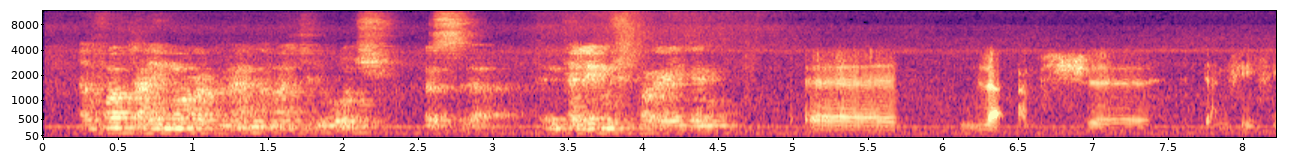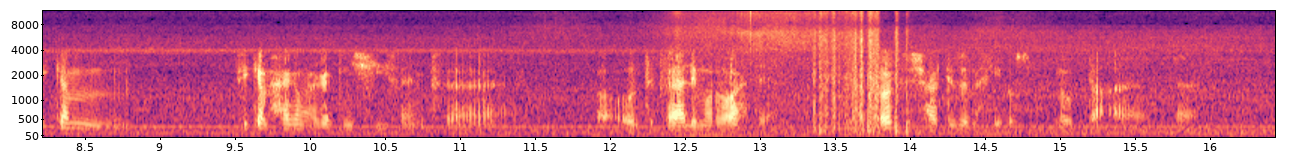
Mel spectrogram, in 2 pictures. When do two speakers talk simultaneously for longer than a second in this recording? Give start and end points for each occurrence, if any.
none

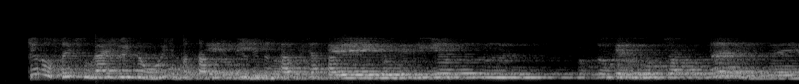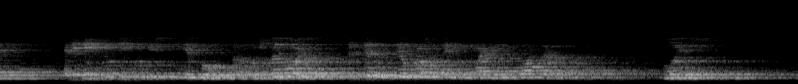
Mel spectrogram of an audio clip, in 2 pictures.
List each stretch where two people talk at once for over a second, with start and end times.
1.7-3.8

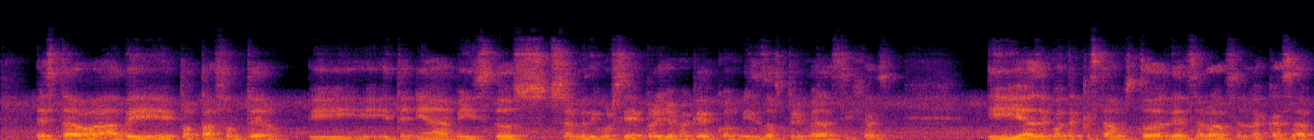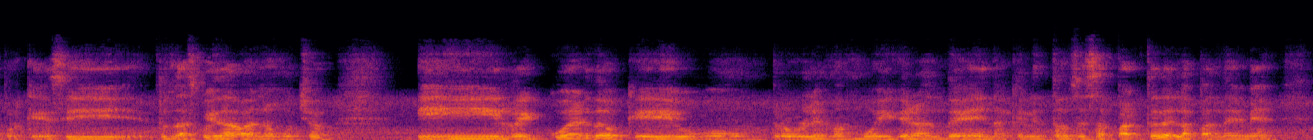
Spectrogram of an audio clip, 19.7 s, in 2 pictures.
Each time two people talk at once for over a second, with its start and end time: none

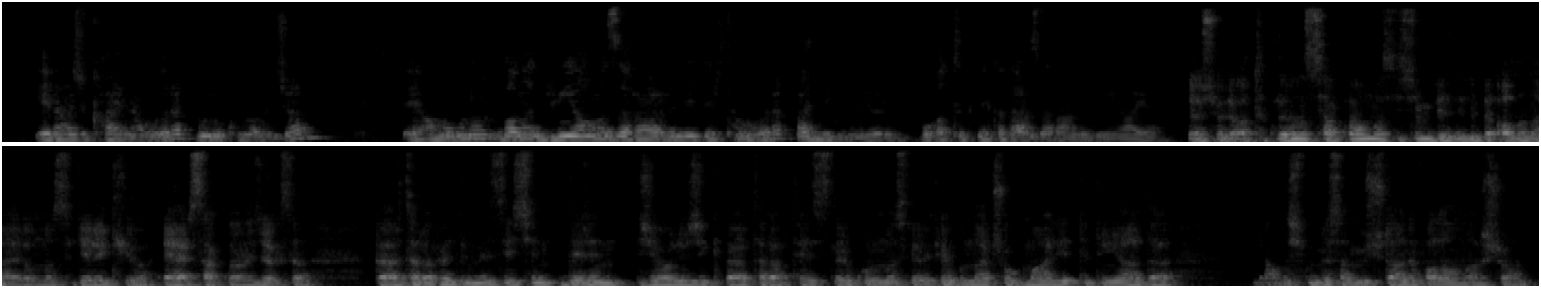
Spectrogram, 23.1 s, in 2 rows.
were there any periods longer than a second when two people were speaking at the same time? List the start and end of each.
none

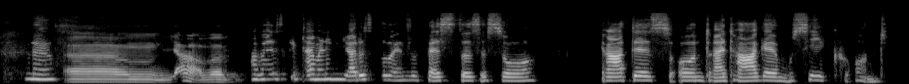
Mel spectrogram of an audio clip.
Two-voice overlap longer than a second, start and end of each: none

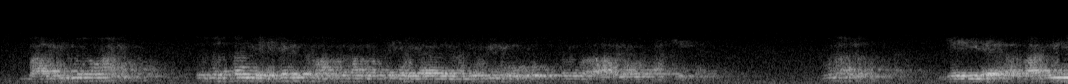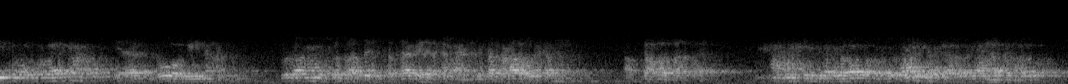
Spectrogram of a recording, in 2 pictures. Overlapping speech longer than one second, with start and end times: none

